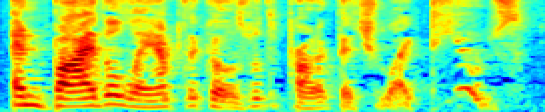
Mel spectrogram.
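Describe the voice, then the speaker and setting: A woman's voice: medium pitch, expressive, fast talker, gravelly, a bit bright, slightly rough. A woman hosting a casual live stream, talking directly and chattily to viewers while reacting to their comments. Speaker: host of a nail industry live stream.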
